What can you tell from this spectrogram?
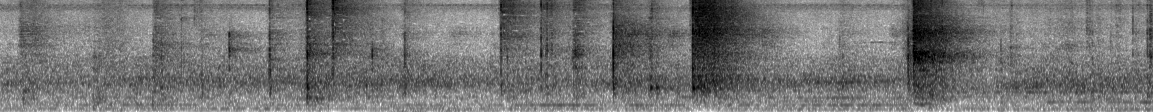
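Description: Plastic headlight mask of a KTM dirt bike being worked loose by hand, its zip ties being snipped: a few sharp clicks and snaps, then two louder scraping swishes of plastic, about five and seven seconds in.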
